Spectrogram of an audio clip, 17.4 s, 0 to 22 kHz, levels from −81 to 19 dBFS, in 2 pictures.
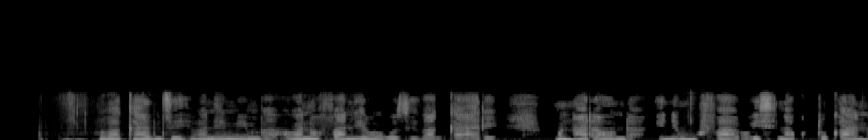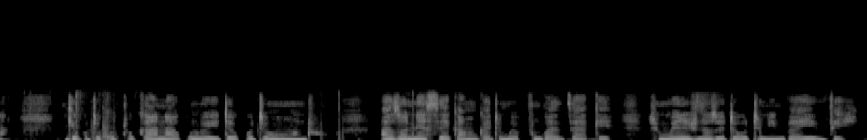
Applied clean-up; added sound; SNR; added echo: classical method spectral subtraction.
